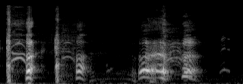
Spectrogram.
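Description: Coughing after accidentally breathing in coffee: a few harsh, partly voiced bursts, two close together at the start and a longer rasping one later, with a faint trailing sound at the end.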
